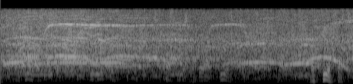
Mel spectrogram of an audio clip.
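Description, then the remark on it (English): A crowd claps and shouts together during a church revival worship service, a continuous wash of applause with cheering voices rising above it, steady and loud for the whole stretch. “Okay, clap your hands. Come on, keep clapping. Keep shouting.”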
